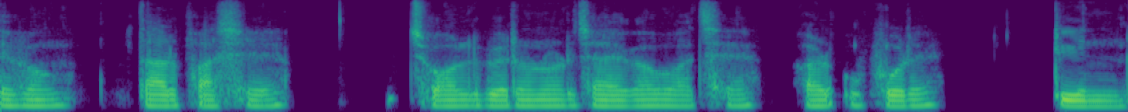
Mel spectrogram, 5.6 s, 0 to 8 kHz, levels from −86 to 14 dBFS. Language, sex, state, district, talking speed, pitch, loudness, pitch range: Bengali, male, West Bengal, Dakshin Dinajpur, 95 wpm, 115 Hz, -19 LUFS, 115-120 Hz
